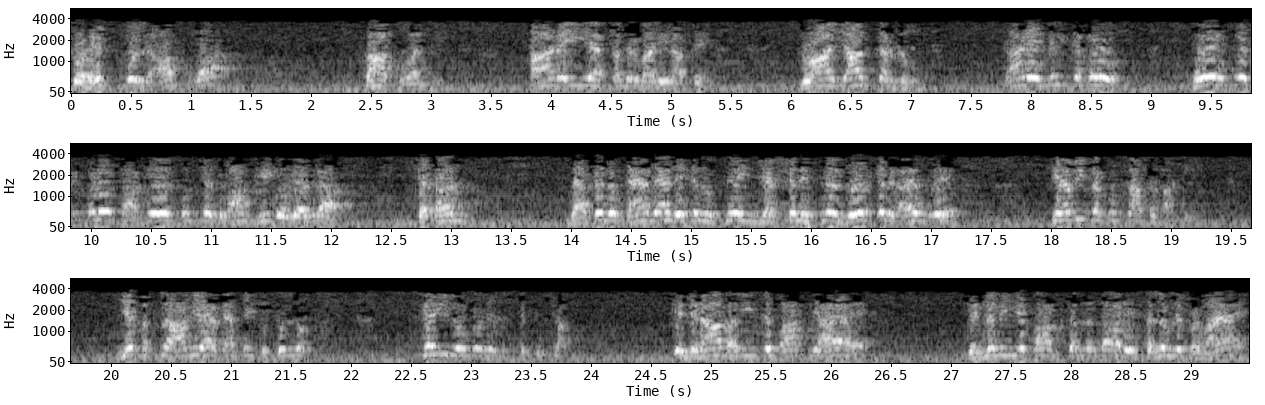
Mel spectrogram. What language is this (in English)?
Urdu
